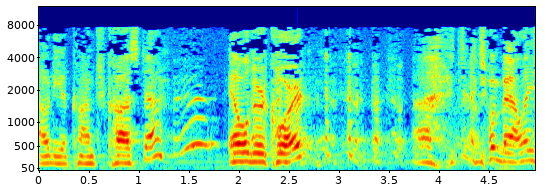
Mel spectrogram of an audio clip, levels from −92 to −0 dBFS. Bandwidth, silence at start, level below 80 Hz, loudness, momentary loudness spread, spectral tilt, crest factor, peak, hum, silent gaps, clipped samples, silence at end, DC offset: 8 kHz; 0 s; -52 dBFS; -16 LUFS; 15 LU; -5 dB/octave; 16 dB; 0 dBFS; none; none; under 0.1%; 0 s; under 0.1%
